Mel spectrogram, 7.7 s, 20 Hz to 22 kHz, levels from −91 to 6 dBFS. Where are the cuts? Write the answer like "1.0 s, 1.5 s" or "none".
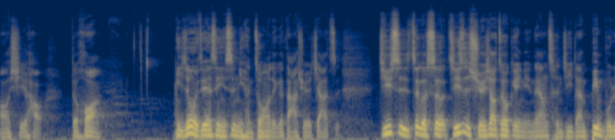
none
